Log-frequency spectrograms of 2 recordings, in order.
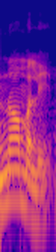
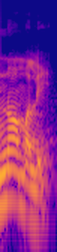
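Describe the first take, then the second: Both takes have the same delivery.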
